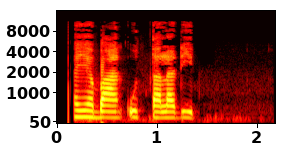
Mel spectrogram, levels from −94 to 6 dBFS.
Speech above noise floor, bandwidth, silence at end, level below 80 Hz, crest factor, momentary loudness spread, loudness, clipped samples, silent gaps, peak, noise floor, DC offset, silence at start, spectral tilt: 42 dB; 11.5 kHz; 0.85 s; -56 dBFS; 18 dB; 10 LU; -17 LUFS; under 0.1%; none; 0 dBFS; -58 dBFS; under 0.1%; 0.15 s; -5 dB/octave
